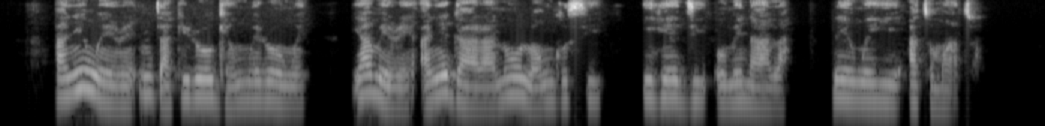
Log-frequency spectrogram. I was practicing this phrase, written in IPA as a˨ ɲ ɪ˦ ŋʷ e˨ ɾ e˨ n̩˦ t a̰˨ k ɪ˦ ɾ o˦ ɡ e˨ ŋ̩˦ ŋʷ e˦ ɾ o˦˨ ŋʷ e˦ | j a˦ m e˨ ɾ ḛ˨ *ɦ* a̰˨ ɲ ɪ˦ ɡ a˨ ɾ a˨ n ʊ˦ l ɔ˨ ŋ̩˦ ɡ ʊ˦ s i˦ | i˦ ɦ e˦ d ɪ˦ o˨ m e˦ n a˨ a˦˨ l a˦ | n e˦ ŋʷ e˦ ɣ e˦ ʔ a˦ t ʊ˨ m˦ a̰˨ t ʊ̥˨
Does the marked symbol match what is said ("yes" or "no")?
no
